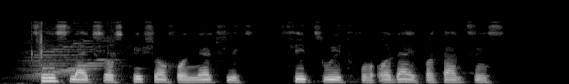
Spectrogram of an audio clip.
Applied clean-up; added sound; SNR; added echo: classical method WPE with log-MMSE.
